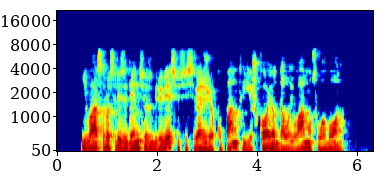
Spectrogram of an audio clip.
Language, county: Lithuanian, Panevėžys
